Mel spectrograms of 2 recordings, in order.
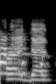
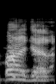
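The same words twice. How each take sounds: First: High call. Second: Said in the usual way. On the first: Real, not acted.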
